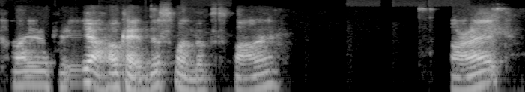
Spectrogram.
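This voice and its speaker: A somewhat breathy man at a medium pitch, very slow pace, and very wide pitch swings. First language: not English. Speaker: robot hobbyist presenting a project. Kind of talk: online meeting show-and-tell. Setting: video call. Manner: halting.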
